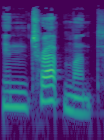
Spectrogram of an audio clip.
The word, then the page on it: entrapment: American English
